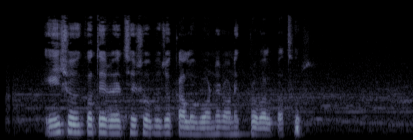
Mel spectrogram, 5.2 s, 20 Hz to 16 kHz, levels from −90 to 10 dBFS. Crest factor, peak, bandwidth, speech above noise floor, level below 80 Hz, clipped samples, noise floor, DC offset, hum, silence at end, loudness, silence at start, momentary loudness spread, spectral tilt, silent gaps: 18 dB; -22 dBFS; 11.5 kHz; 25 dB; under -90 dBFS; under 0.1%; -63 dBFS; under 0.1%; none; 0.05 s; -39 LUFS; 0.55 s; 10 LU; -3.5 dB/octave; none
